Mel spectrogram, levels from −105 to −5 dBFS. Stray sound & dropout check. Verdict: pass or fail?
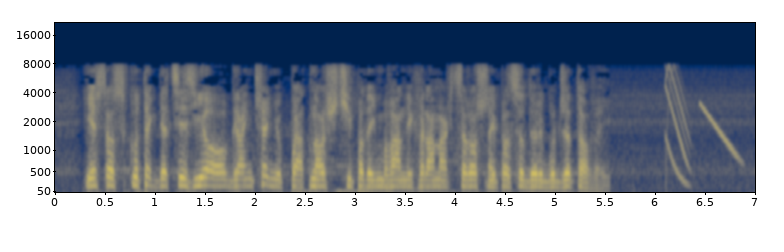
fail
